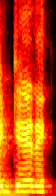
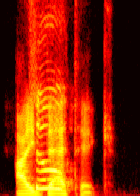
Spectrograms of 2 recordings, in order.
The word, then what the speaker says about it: eidetic: Eidetic memory. – Eidetic.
